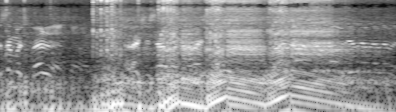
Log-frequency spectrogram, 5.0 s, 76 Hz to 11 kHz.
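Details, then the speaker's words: 1979 Harley-Davidson Ironhead XLS1000 Roadster chopper V-twin running after valve adjustment, rebuilt original Keihin carb, new plugs and fresh oil: catches and revs up and down with an even loping beat, no misses, sounds way better; runs normally, a few carb adjustments left. "better man that sounds awesome that sounds way way better a few more little carb adjustments than that they might be rolling man that sounds awesome"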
